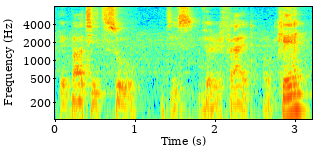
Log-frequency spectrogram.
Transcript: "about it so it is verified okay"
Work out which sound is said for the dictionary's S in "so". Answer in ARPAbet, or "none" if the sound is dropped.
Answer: S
